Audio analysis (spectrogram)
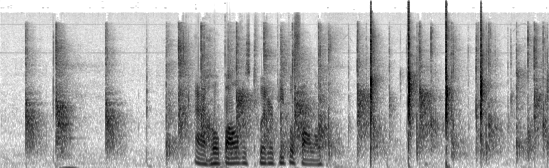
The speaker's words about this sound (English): You know what, guys? We got to give him a clap. You guys, I want to let you know, David Hogg is choosing not to have kids. So for that, I think we should all applaud him.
